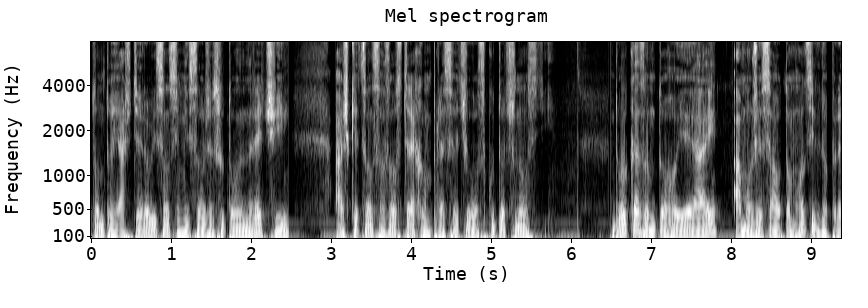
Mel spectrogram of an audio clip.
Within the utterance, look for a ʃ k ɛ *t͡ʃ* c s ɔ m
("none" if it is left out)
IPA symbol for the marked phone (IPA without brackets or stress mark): none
